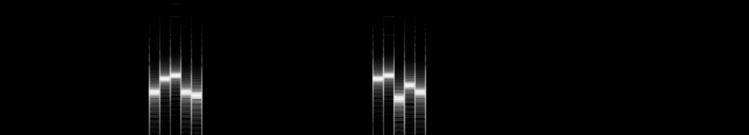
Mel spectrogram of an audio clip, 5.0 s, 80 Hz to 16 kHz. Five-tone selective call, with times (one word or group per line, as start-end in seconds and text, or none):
1.0-1.3 37832
2.5-2.8 78153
